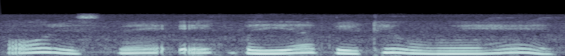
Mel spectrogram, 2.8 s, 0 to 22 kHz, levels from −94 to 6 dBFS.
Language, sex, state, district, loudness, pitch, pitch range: Hindi, female, Madhya Pradesh, Bhopal, -14 LUFS, 245 Hz, 215-260 Hz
